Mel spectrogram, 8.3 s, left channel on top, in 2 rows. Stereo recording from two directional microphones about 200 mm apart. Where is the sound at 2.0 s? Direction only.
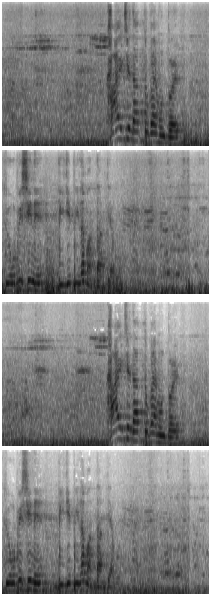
55° left (ahead or behind).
